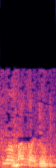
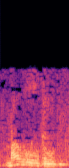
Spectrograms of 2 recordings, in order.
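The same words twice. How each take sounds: First: "Maghdubi" with an extra "a" after gh; common mistake. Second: Slow "Maghdubi", gh held straight into d; held ghain. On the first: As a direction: say "Maghdubi" as ma-gha-dubi. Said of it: "Common mistake". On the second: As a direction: stretch gh in "Maghdubi" with no vowel after. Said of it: "You hold it". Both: Shown as a demonstration.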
